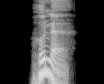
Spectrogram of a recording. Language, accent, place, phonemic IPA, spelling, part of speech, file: German, Germany, Berlin, /ˈhʊnə/, Hunne, noun, De-Hunne.ogg
- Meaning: Hun (member of a nomadic tribe, most likely of Turkic origin)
